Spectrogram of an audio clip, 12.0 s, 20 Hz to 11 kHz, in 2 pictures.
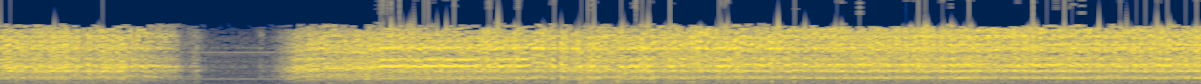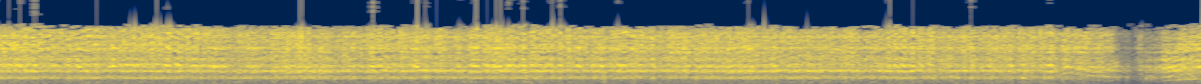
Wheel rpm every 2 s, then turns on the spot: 110, 210, 230, 230, 230, 170.
none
